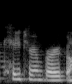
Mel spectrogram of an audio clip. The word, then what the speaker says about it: Katernberg: So I'm Eva Katernberg on LinkedIn.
